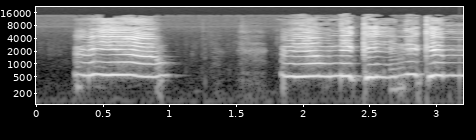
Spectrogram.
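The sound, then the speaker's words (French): A human voice imitates a cat's meow with one drawn-out, high, nasal call, then after a short pause a person starts talking. “Miaou! A respoun ar raz”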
